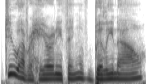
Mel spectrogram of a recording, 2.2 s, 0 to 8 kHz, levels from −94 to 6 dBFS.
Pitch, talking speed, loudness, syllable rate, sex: 135 Hz, 220 wpm, -18 LUFS, 5.8 syllables/s, male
